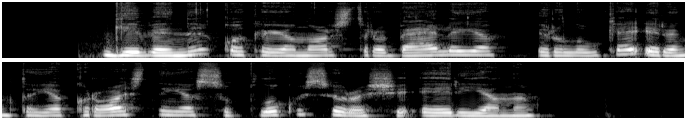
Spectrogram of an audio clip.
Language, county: Lithuanian, Vilnius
